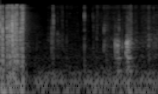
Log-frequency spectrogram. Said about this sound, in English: Can y'all hear me shuffling the cards?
